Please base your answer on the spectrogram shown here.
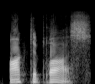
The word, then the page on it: octopus: American English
